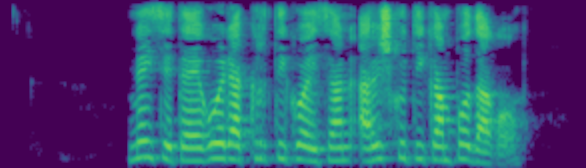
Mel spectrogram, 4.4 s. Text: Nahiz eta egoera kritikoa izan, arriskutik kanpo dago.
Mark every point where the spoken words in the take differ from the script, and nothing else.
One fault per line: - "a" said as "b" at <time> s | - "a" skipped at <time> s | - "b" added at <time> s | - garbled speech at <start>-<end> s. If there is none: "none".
none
